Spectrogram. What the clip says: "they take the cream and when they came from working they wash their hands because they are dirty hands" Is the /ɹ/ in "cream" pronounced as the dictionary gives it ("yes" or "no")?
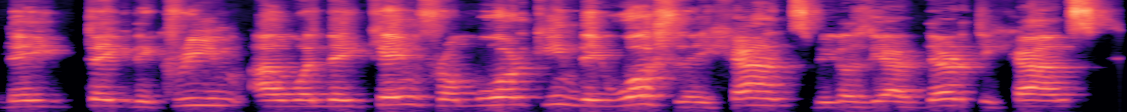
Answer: yes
